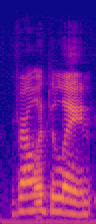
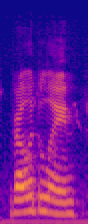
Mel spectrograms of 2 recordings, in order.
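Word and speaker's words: Valadilène: marks the end of an era in valid valladoline valadelaine that's how you say it valadelaine madame vorelberg was an outstanding woman who persided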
